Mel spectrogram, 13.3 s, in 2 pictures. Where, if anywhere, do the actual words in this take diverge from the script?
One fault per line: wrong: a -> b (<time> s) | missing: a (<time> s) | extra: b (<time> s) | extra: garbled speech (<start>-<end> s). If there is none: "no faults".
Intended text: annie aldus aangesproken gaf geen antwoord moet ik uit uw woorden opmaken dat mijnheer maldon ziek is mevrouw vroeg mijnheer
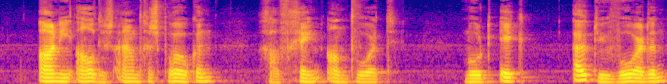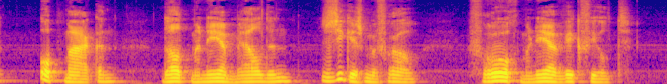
no faults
